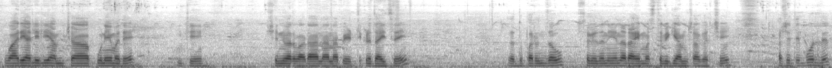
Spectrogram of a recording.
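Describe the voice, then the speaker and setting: A man's voice: mid-range voice, darkish tone, a little hiss or hum. A young man with a Marathi accent chatting casually to camera in a family vlog, sometimes scolding his family. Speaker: family vlogger.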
